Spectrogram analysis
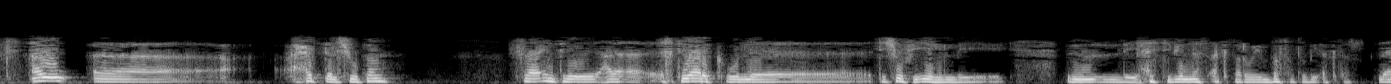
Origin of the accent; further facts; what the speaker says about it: Egypt; انا مصري منتمي للتراب بتاع مصر،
